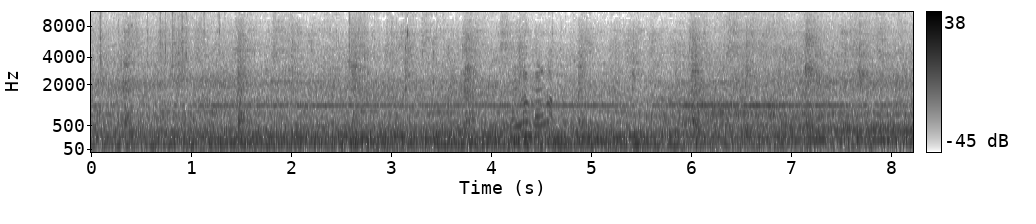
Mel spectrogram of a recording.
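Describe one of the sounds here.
Fish flap and slap against each other in shallow water.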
